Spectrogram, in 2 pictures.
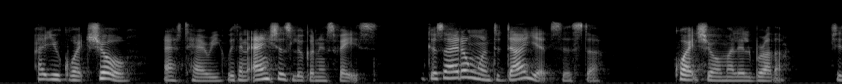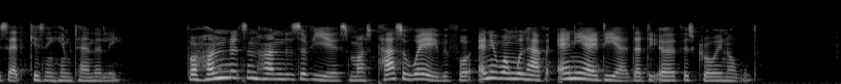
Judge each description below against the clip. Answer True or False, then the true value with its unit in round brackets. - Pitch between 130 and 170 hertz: False (205 Hz)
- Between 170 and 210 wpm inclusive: True (185 wpm)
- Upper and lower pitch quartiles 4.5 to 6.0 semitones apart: True (5.4 semitones)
